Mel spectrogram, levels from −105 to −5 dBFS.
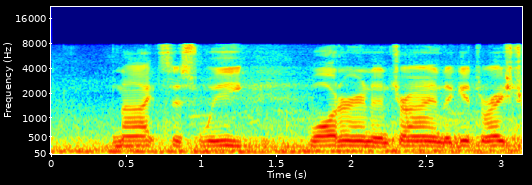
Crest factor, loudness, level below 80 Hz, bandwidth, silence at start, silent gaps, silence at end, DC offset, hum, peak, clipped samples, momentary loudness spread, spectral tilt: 14 dB; -19 LUFS; -34 dBFS; 8 kHz; 0 s; none; 0 s; under 0.1%; none; -4 dBFS; under 0.1%; 7 LU; -5.5 dB/octave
